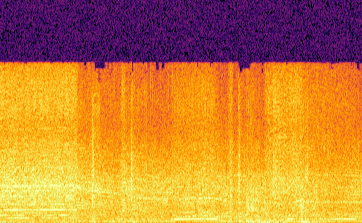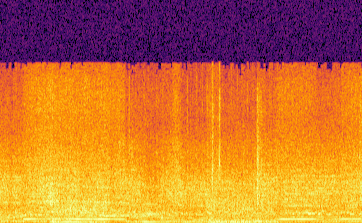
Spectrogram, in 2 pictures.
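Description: A racing car engine drops in pitch as the car brakes hard for a corner.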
